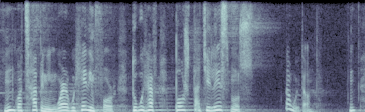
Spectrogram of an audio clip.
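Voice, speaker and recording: With a Spanish accent, a woman talks at a fairly quick pace in a fairly high, animated voice with vocal fry and very wide pitch swings, broken by long, frequent pauses. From Spain, Basque Country. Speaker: agile consultant. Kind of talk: conference talk. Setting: stage with audience.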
